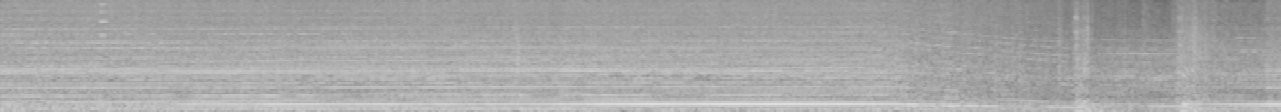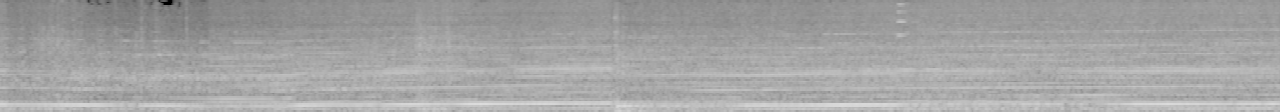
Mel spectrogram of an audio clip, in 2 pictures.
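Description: A racing car engine roars steadily at high speed, drops in pitch as the car slows for a turn, then rises again as it accelerates.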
